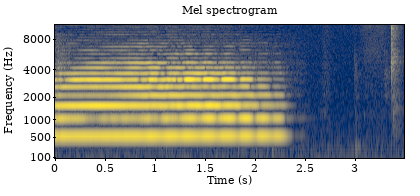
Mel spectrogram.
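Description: A single sustained oboe note C, clear and steady for about two seconds before fading into quiet, with a small click at the very end.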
